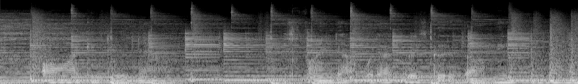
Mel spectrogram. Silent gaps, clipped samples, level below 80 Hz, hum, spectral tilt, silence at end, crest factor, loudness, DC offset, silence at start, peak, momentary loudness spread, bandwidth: none; under 0.1%; -24 dBFS; none; -6 dB/octave; 0 s; 16 dB; -16 LUFS; under 0.1%; 0 s; 0 dBFS; 3 LU; 16.5 kHz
